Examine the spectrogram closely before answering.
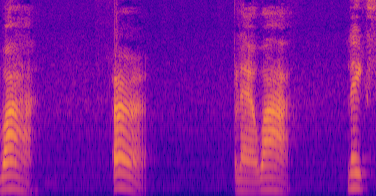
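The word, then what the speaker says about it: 二: เลข 2 เลข 2 ใน ภาษา จีน อ่าน ว่า เอ เลข 2 ภาษา จีน อ่าน ว่า เอ เรา มา ลอง เขียน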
